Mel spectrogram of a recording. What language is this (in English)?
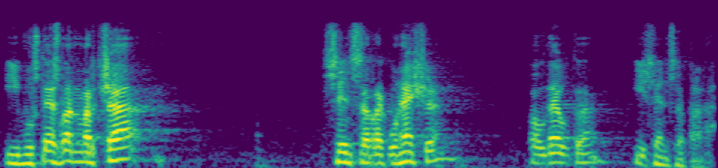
Catalan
